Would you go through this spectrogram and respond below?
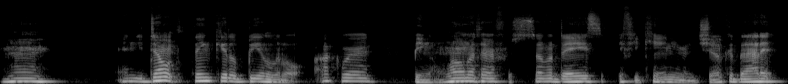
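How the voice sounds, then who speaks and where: A man's voice: medium pitch, normal speed, mellow, voice pushed up, lightly acted. A man puts on a laid-back female unicorn DJ from a pony fan fiction. She sounds nosy and playful, always teasing. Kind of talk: acted fan fiction dialogue.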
